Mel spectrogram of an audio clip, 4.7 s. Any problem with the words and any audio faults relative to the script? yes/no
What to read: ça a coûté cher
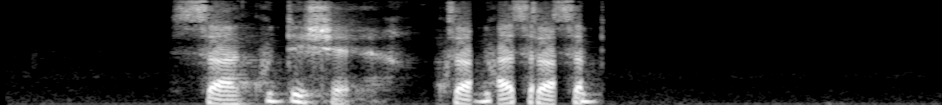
yes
